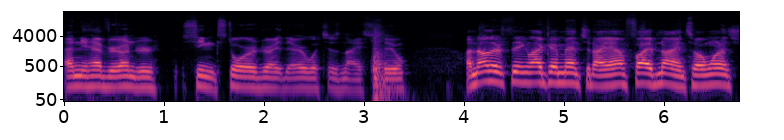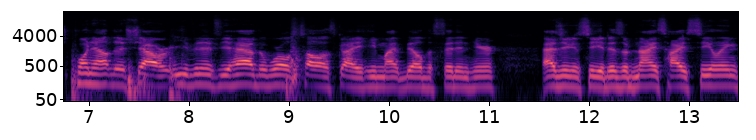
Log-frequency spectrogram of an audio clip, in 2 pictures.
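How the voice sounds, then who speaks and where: With a normal speaking voice at a medium pitch, the man talks at a fairly quick pace. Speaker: RV salesperson giving a tour. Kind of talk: product walkthrough tour. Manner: casual, upbeat.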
